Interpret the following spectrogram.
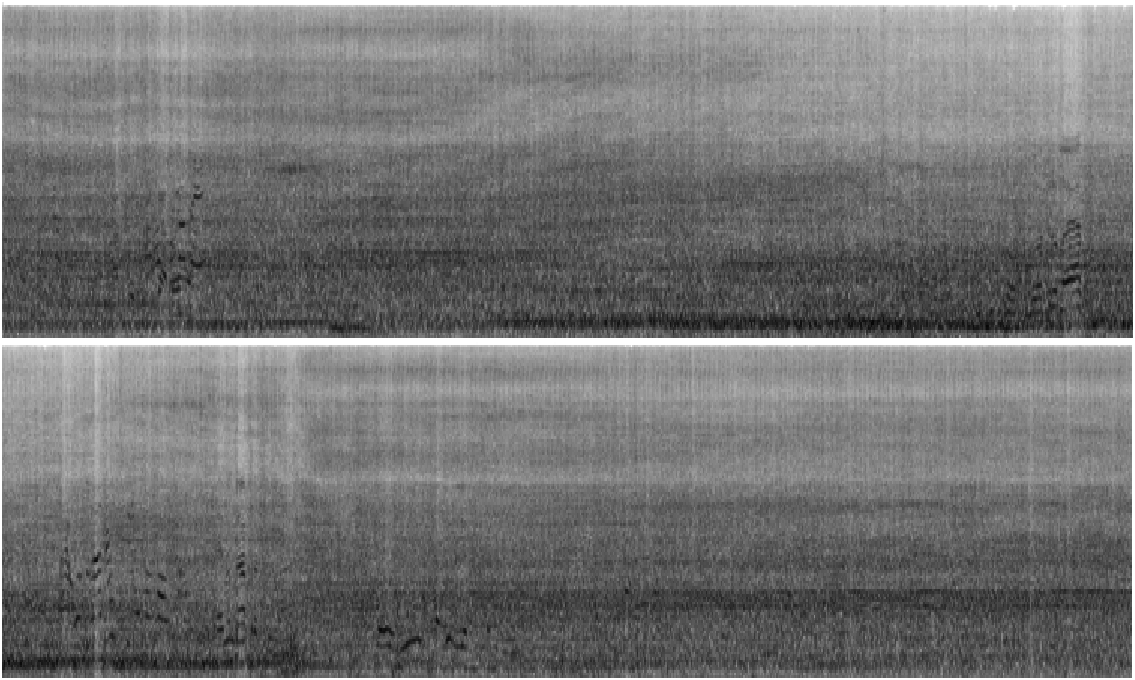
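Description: Car engine and road noise heard from inside a moving car: a steady low drone under an even rushing noise, the drone stronger for a stretch in the middle.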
